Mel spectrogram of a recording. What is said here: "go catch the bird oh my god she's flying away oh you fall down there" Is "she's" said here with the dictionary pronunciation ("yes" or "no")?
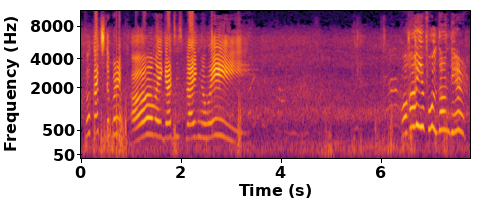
no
